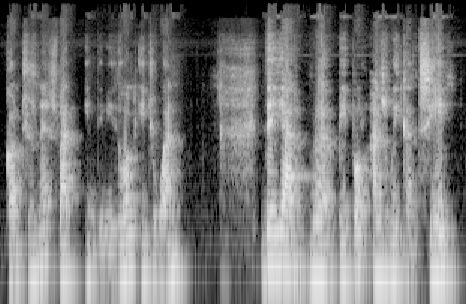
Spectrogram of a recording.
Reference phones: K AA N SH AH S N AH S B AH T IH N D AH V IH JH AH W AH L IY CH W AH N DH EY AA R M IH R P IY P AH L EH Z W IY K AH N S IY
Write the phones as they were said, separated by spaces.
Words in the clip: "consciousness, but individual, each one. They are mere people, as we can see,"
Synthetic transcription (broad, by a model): K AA N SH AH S N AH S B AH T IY N D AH B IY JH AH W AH L IY CH W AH N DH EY AA R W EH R P IY P AH L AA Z W IY K AH N S IY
